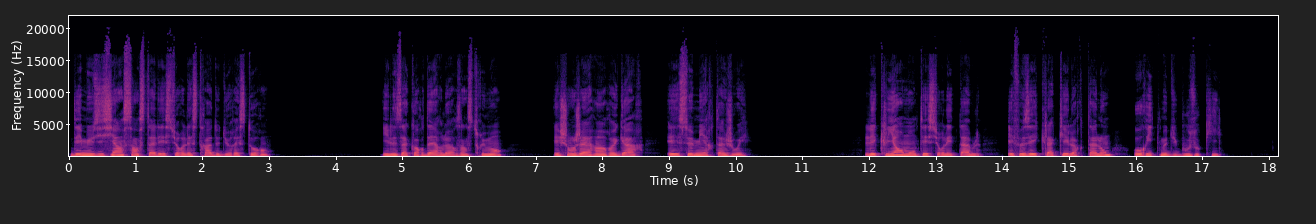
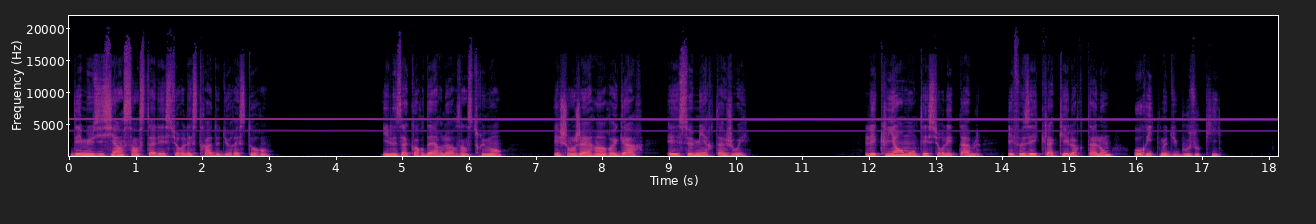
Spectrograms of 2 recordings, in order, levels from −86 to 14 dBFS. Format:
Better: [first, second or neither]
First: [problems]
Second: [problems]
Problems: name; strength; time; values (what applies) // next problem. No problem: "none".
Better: first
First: none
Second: high-pitched whine; noticeable; throughout; 6 kHz, 20 dB below the speech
